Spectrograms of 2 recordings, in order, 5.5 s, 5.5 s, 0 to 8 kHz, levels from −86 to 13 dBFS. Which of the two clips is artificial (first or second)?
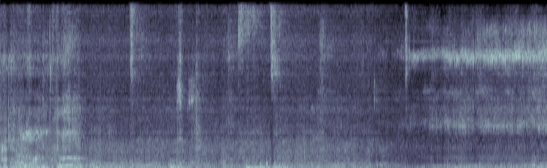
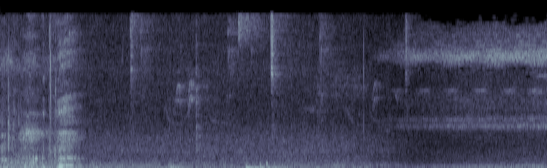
first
